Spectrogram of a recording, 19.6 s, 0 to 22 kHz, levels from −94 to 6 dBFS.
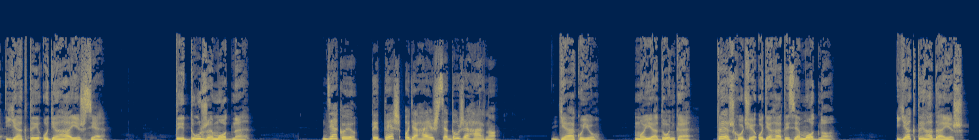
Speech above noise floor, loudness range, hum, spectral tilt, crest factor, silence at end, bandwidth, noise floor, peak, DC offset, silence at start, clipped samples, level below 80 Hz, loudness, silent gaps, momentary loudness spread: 71 dB; 3 LU; none; -5 dB/octave; 16 dB; 0.35 s; 16.5 kHz; -85 dBFS; -2 dBFS; under 0.1%; 0 s; under 0.1%; -44 dBFS; -15 LUFS; 7.17-7.42 s, 10.94-11.02 s, 13.99-14.26 s, 17.72-17.91 s; 8 LU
